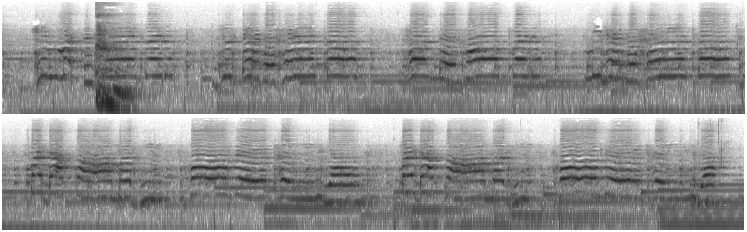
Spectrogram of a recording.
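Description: A recorded song plays throughout, with a melodic voice singing over steady, stepping bass notes and layered accompaniment at a fairly even, full loudness, with no speech over it.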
